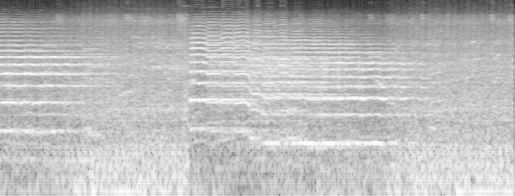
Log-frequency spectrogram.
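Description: Indian brass band of trumpets and saxophone playing long sustained chords. A fresh, louder chord comes in about halfway through.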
